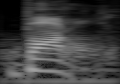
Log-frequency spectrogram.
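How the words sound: The t is a soft, quick flap. "but bottle. Say it like you would in American English"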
